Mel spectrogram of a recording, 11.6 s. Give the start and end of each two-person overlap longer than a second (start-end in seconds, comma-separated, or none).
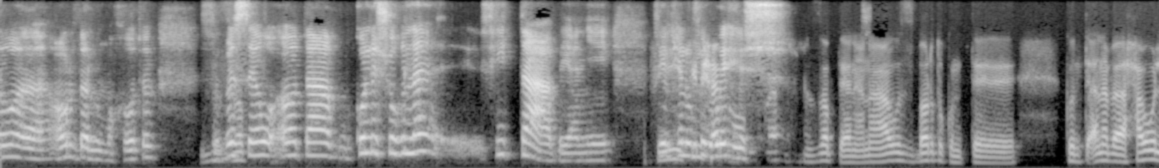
6.5-7.8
